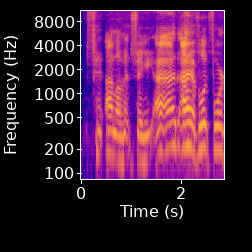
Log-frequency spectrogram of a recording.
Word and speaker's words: Figgie: I've only heard it pronounced like Figgy.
